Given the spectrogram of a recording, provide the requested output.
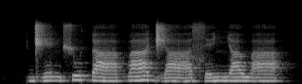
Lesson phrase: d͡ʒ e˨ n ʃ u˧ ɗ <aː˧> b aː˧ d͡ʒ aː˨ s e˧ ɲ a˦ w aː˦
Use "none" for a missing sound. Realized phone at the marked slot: aː˨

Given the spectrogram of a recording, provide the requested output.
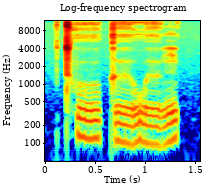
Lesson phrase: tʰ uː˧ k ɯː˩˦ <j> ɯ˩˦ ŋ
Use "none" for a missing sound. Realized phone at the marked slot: w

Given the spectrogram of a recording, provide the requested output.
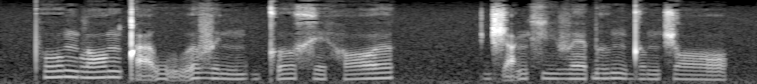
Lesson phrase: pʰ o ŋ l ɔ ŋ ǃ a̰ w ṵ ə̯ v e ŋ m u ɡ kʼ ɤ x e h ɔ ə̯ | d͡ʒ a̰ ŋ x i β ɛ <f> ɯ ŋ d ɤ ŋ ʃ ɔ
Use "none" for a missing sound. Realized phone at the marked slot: ɓ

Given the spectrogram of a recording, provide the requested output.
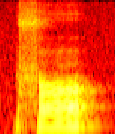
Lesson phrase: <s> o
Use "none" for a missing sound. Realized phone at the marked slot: s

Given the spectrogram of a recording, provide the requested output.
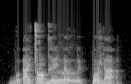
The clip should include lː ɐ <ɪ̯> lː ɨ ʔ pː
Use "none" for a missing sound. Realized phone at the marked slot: ʊ̯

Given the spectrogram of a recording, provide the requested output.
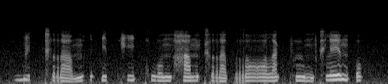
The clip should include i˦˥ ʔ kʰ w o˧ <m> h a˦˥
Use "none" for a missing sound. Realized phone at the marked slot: n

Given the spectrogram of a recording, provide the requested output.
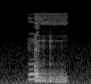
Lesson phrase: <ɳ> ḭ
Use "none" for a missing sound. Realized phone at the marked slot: ɳ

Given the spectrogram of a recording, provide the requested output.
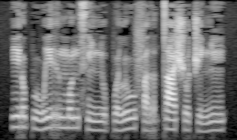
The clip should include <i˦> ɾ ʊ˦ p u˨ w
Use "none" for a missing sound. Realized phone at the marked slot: i˦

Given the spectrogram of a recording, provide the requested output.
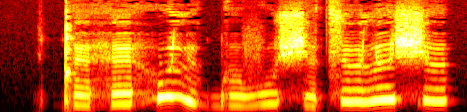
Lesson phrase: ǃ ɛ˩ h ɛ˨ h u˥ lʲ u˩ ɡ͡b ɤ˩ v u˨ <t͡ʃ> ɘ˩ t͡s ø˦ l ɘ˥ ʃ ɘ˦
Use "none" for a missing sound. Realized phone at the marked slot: ʃ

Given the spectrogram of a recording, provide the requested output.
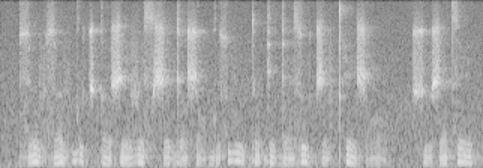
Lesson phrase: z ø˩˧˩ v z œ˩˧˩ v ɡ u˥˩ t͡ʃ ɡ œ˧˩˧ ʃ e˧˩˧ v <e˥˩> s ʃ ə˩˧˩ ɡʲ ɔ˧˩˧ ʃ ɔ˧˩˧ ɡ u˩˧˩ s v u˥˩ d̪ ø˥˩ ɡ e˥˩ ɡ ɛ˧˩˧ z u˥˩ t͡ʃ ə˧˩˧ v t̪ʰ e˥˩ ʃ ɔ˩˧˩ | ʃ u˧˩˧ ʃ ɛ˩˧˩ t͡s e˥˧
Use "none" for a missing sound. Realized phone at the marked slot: e˥˩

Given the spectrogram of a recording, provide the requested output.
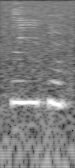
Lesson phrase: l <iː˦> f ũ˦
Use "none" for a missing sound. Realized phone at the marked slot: iː˦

